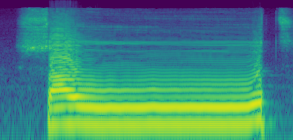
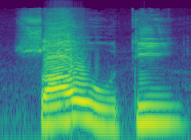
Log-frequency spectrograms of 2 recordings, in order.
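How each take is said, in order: First: The word ends in a consonant, vowel lengthened. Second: The word ends with a short final vowel. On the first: The reading stops at this word. "Kalau waqaf" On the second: The reading continues into the next word. "Bacaan ketika wasal"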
